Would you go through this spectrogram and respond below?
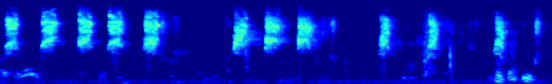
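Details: Leo, a baby monkey left on the ground by its mother, crying: a rapid series of short, high, shrill squeals repeated in bursts, with a few lower whimpers between them.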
